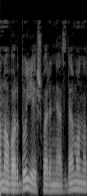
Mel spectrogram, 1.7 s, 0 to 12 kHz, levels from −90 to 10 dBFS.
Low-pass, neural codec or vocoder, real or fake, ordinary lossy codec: 9.9 kHz; none; real; MP3, 32 kbps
